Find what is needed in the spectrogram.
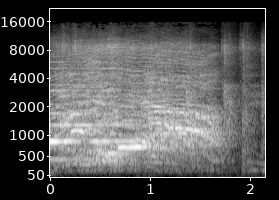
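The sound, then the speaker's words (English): A worshipping audience claps and shouts praise during a church sermon: a dense, steady wash of many voices and hands that holds loud, then thins and fades toward the end. “Come on, can we give a clap? Can you shout hallelujah?”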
